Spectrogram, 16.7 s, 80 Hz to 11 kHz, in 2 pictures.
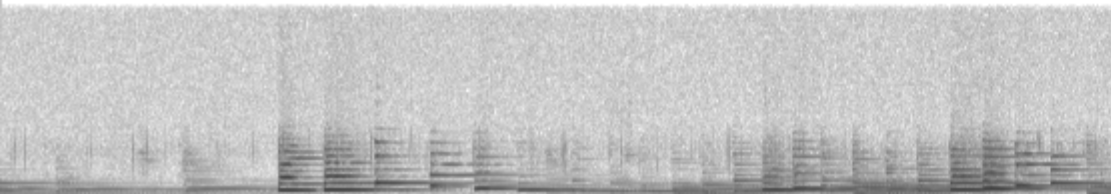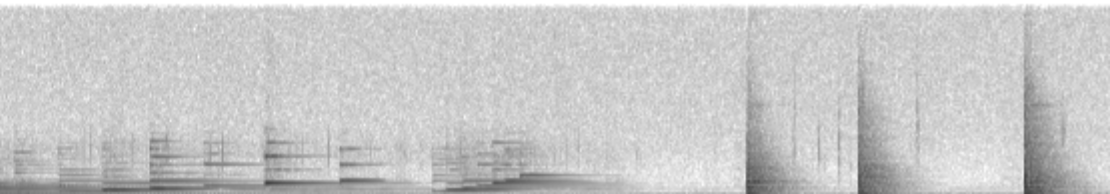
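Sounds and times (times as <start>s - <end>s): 
plucked melodic tones: 0.0s - 13.1s
heavy knocks pounding on a door: 13.9s - 15.2s, 16.0s - 16.6s.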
